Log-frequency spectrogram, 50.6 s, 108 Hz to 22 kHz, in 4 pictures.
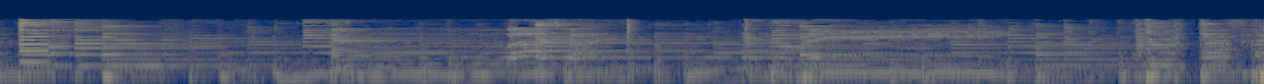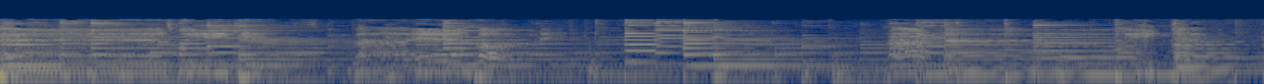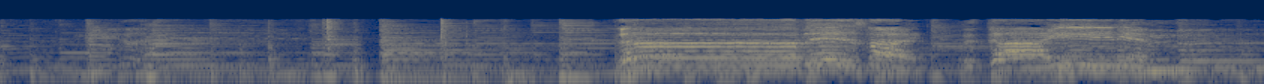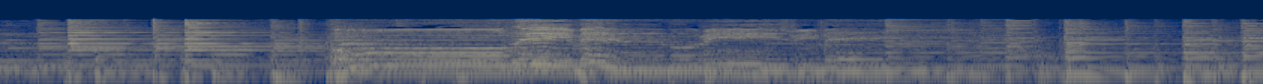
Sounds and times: Music: 0.0s - 50.5s.

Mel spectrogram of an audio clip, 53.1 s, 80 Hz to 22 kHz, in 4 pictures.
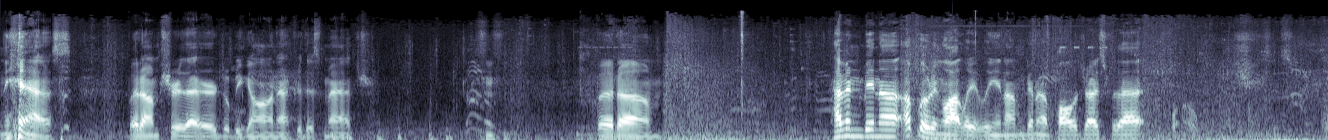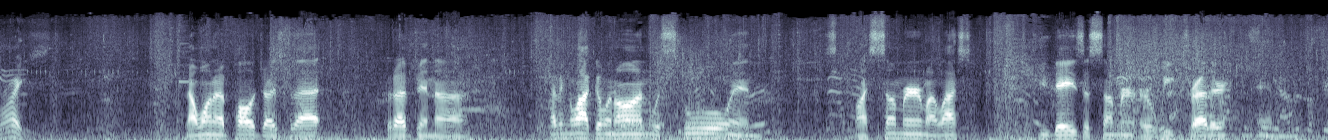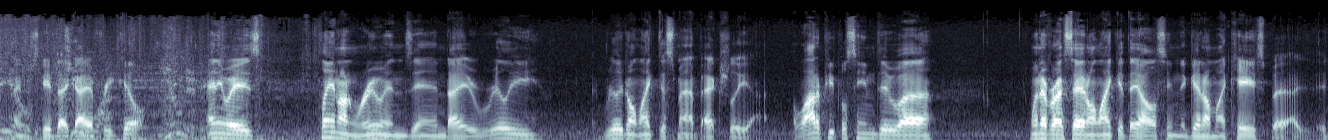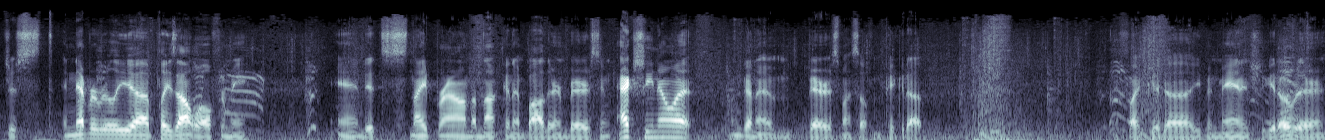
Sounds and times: Speech: 1.3s - 3.8s, 8.2s - 13.8s, 15.1s - 16.5s, 18.8s - 21.0s, 21.6s - 23.0s, 23.6s - 29.2s, 32.6s - 35.9s, 36.9s - 42.5s, 43.2s - 49.1s, 51.0s - 53.0s.

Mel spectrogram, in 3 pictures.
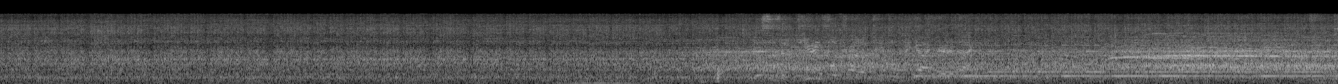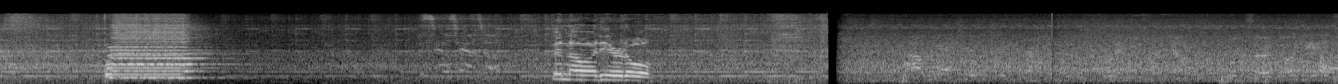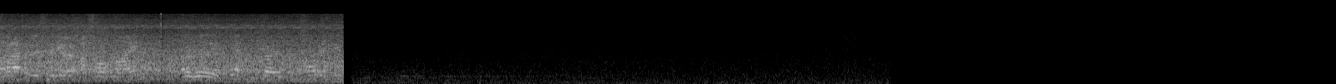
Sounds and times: Music: 7.6s - 21.7s
Vehicle horn, car horn, honking: 14.4s - 15.9s
Speech: 17.6s - 19.9s, 22.4s - 30.2s.

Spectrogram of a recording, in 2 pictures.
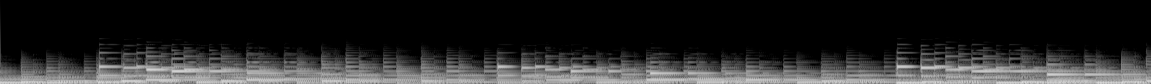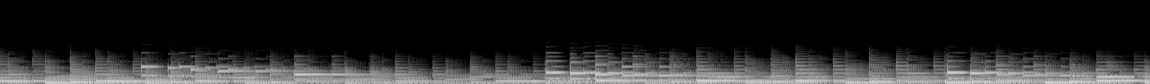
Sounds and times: Music: 0.0s - 23.0s.

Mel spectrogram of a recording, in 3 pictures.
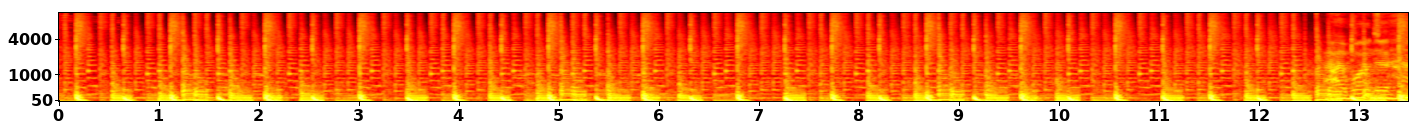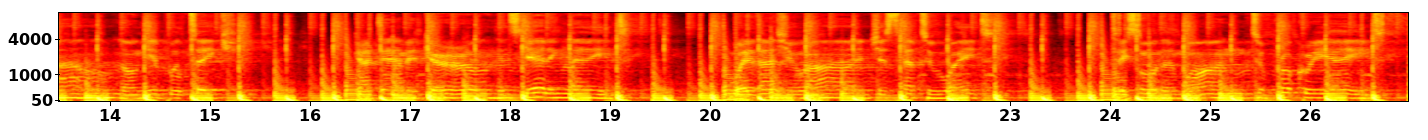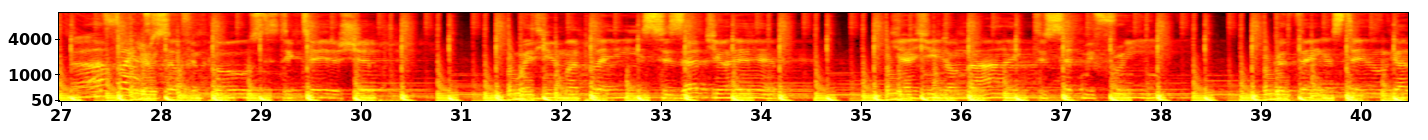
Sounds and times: Electronica: 0.0s - 40.4s.

